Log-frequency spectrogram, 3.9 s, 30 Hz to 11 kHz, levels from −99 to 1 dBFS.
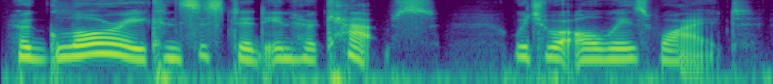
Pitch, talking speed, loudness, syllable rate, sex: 195 Hz, 155 wpm, -19 LUFS, 4.9 syllables/s, female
